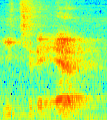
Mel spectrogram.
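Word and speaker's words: 이스르엘: 그리고 이스라엘 히브리 원어의 발음으로는 이치레엘이에요. 이치레엘. 영어로는 세즈리엘. 한국말로는 이스라엘.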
